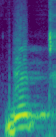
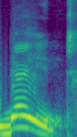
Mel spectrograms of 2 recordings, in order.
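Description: First: ডেট as short "det"; wrong pronunciation. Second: ডেট as "deyt"; correct pronunciation. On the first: Teacher rejects this version, ডেট mispronounced with plain "e". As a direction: say ডেট with pure e. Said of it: "No।". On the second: Teacher answers what we will say, correct "deyt" for ডেট. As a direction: glide from e to i in ডেট. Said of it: "এটা কি বলবো?". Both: Shown as a demonstration.

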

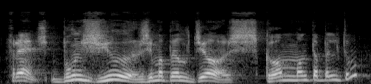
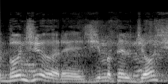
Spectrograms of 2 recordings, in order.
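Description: First: French accent. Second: Second go at put-on French; French accent. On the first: Introducing himself to viewers in put-on French. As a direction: attempt French, sounding much like the mock Russian. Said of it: "didn't change there from Russian to French". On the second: Retrying after being teased about the accent, exaggerated French. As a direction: push the French accent harder. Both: Shown as a demonstration.

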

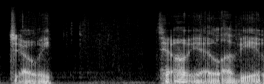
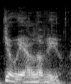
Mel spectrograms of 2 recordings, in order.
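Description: First: Low, mournful lament; hammed-up mourning, pitched low; mock grief. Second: Urgent, anguished plea; frantic declaration of love; desperate. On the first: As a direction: grieve a pet in a dropped, softened voice. Mourning the dead game pet. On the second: Real, not acted. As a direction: cry out to a dying pet in panic. Pet dying in the fight.

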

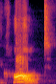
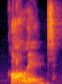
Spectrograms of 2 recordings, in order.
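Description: First: "called" said as one syllable, kɔld; native called. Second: "called" said as two syllables, kɔ-led; wrong spelled-out called. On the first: Teacher showing students how natives say "called", one syllable. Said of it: "quando falarem com você called". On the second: Teacher showing students the mistaken "called", two syllables. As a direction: sound out the e in "called" like a Brazilian learner. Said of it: "se você falar called". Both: Shown as a demonstration.

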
